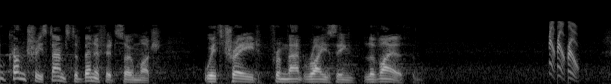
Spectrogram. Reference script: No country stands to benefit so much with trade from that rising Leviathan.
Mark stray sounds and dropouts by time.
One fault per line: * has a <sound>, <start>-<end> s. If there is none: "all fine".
* has a chirp, 5.5-5.9 s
